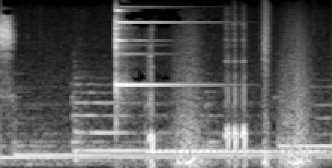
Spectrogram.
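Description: A bright, bell-like ding sound effect strikes about a second in and rings briefly over soft background music, followed by a few quick clicks.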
